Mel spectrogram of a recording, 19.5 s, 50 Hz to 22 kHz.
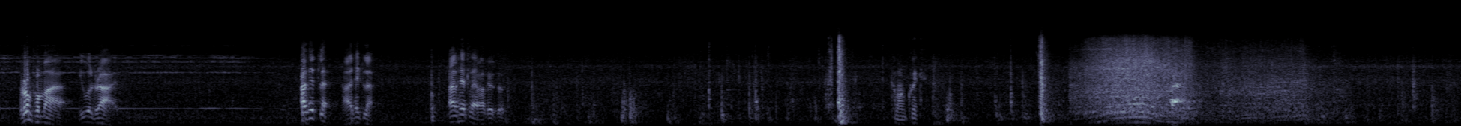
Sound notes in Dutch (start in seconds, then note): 14.2 motor ronkt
